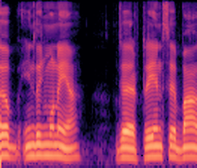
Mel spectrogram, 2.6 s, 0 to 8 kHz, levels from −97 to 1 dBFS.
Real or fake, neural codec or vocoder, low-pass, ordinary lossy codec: real; none; none; none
